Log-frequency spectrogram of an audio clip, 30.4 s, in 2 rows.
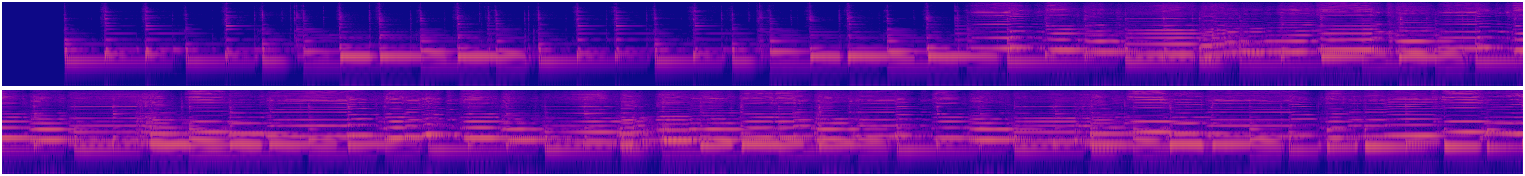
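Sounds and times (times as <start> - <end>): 
waltz: 0.7 - 30.4.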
